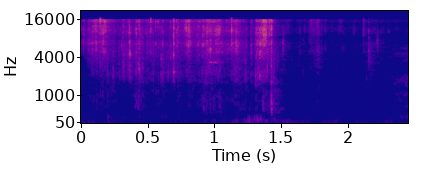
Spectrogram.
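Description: A deck of tarot cards being handled and shuffled: stiff card stock rustling and sliding against itself, with a few light clicks, for about a second and a half before it dies down.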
